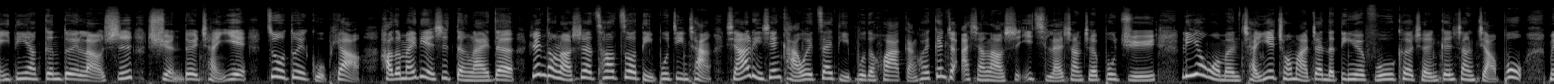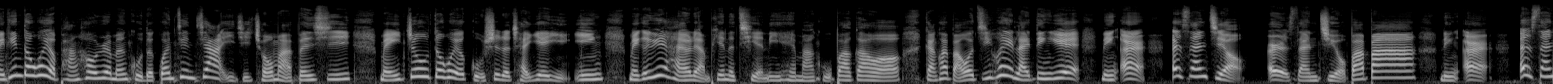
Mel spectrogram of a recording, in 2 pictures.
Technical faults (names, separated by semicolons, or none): repeated buffer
